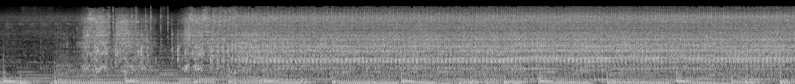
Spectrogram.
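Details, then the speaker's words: Yamamoto 4-stroke portable generator that was hard to start, running after carburetor needle work (the needle was possibly broken, still untested); the small single-cylinder settles into a steady, even chug with no misses or surging; normal running. "OK, bình xăng con vẫn nổ bình thường nhưng không biết có vấn đề là khi kim này bị gãy không, mình sẽ test lần khác"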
